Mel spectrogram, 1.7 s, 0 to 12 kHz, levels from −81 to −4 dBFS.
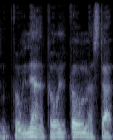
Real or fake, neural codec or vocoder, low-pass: fake; codec, 24 kHz, 0.9 kbps, WavTokenizer, medium music audio release; 10.8 kHz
